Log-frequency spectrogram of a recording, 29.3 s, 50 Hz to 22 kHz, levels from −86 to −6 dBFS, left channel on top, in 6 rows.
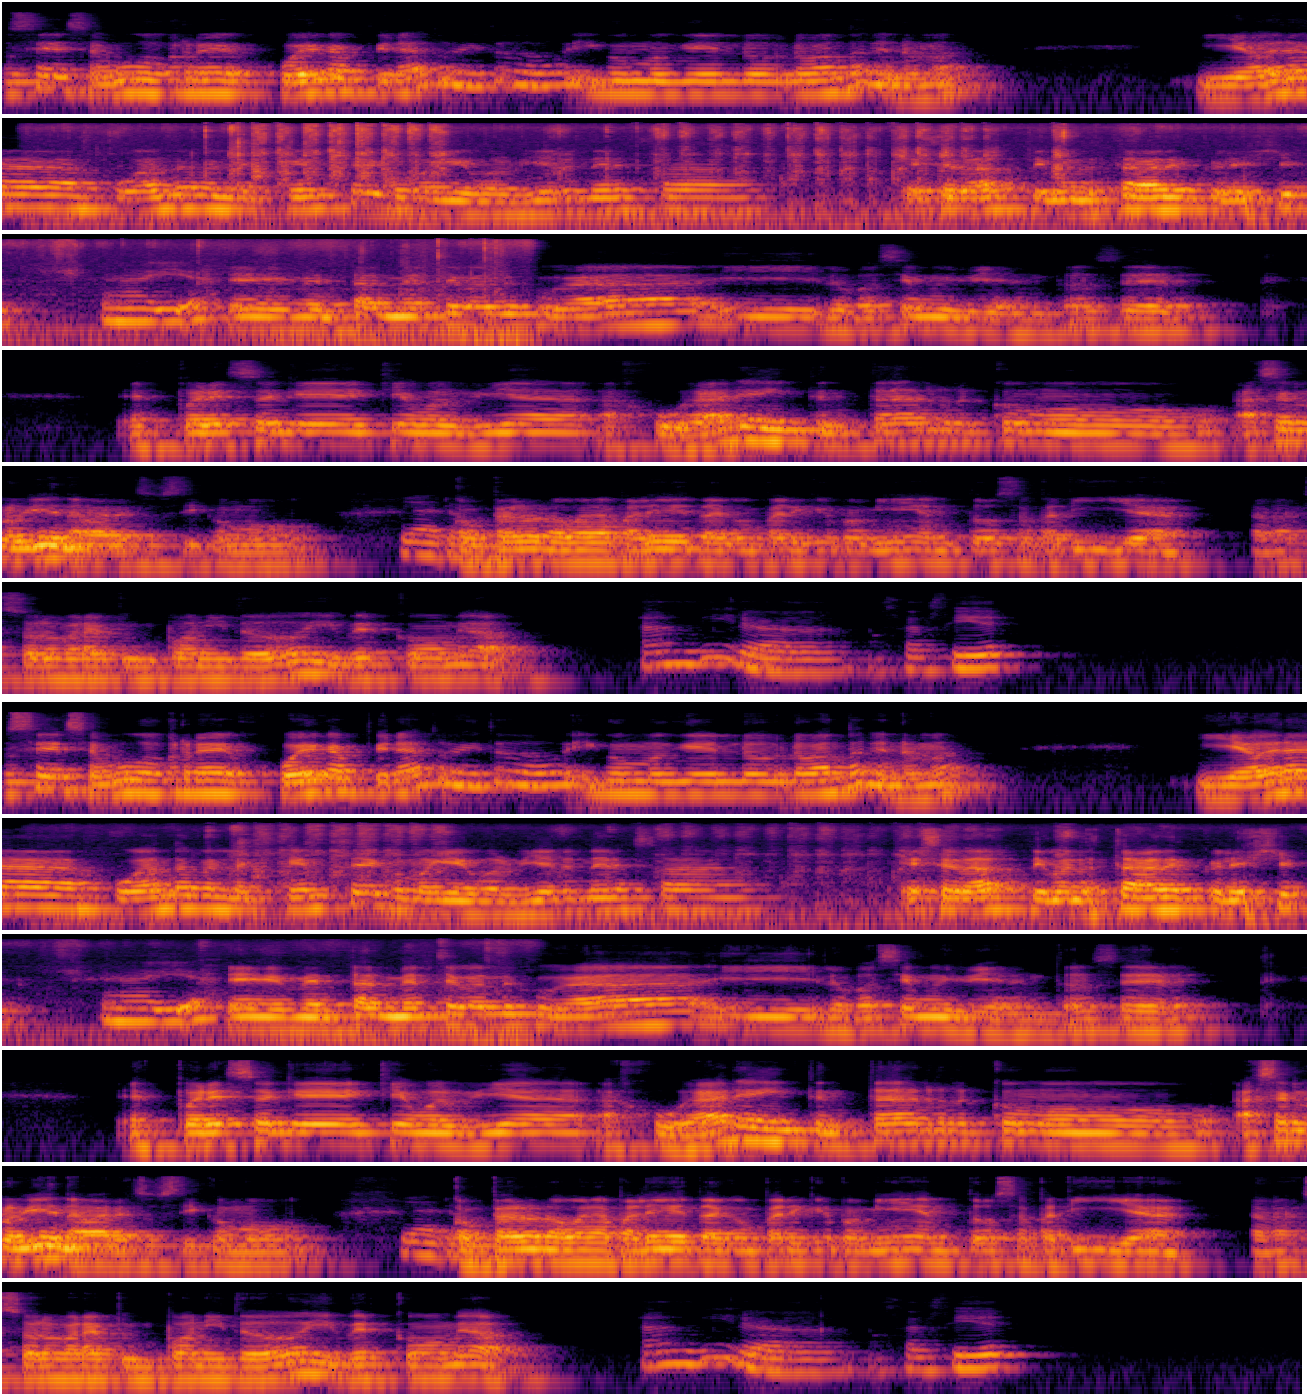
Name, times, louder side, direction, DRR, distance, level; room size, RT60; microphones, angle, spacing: voice 1, 0.0-3.7 4.5-7.8 8.3-9.9 10.6-14.3 15.1-20.8 21.3-26.5, right 2 dB, 60° right, 0.4 m, -27 dB
sound 1, 5.0-11.8, left 8 dB, 85° left, 0.4 m, -37 dB
voice 2, 10.2-10.7 21.1-21.4 26.9-28.2, equal, 15° left, 0.4 m, -32 dB
2.7 x 2.7 x 2.2 m
head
